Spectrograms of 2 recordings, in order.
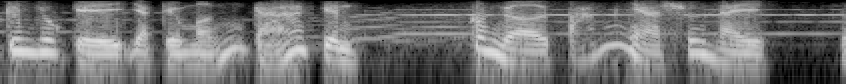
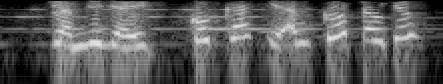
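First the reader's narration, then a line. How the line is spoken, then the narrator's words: Angry. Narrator (Vietnamese): Triệu Mẫn giận dữ nói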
